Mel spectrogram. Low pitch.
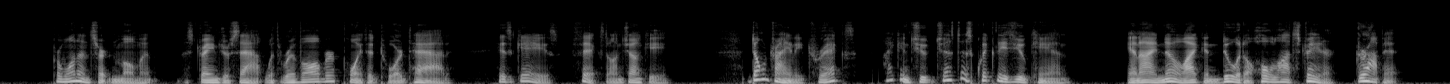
Yes: low, 100 Hz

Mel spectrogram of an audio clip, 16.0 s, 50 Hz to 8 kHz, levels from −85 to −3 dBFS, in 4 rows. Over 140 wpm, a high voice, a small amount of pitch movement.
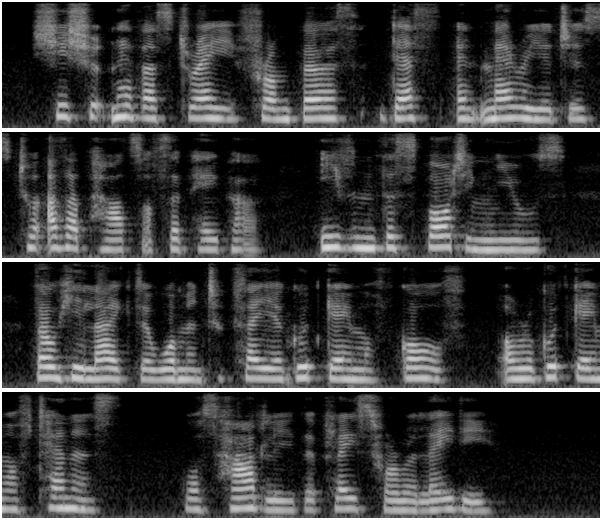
Yes: average, 165 wpm; high, 200 Hz; narrow, 2.1 semitones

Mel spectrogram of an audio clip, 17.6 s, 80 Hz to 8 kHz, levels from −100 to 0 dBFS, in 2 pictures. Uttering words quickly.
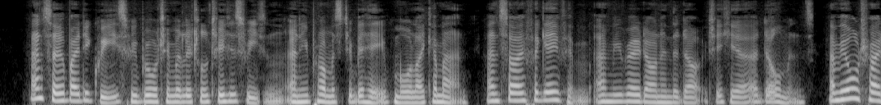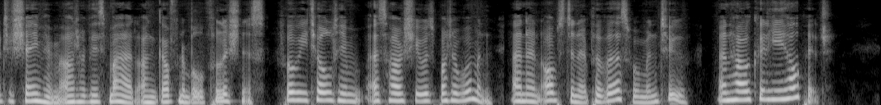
Yes: fast, 250 wpm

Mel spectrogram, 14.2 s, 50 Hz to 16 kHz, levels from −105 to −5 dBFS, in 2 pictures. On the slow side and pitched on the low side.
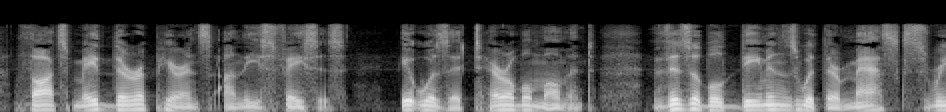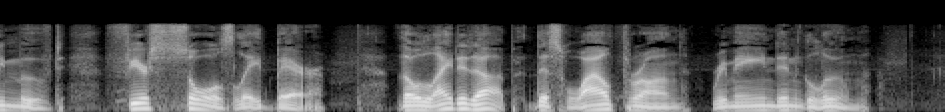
Yes: slow, 130 wpm; low, 100 Hz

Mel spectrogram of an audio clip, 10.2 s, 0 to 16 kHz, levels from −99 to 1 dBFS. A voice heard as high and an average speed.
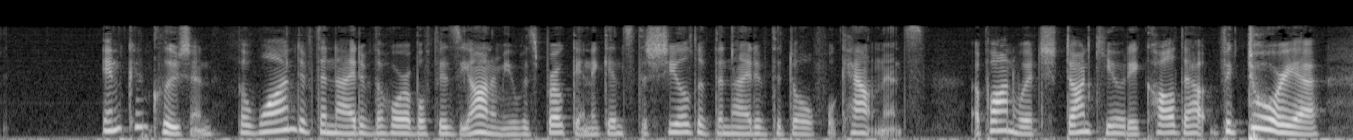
Yes: high, 195 Hz; average, 175 wpm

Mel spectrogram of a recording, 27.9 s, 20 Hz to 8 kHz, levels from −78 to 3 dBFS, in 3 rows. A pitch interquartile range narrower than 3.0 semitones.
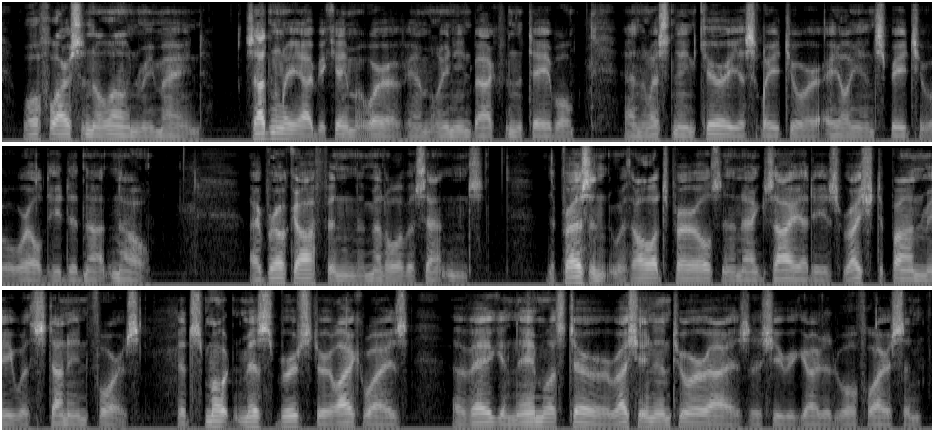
Yes: narrow, 2.4 semitones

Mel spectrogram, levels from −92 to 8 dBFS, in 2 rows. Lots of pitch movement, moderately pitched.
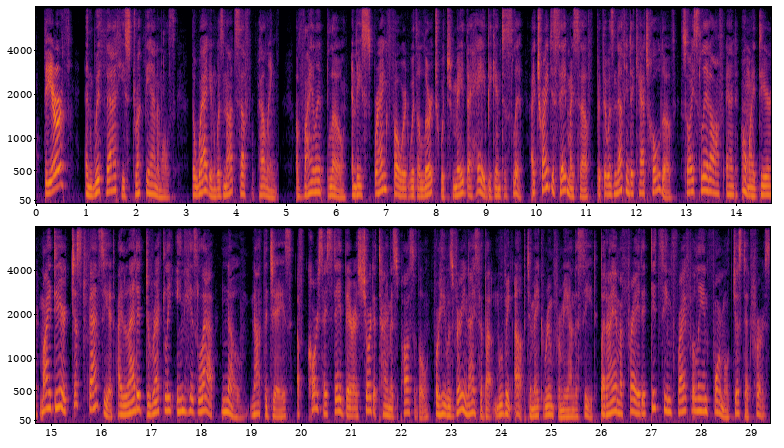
Yes: wide, 7.0 semitones; medium, 145 Hz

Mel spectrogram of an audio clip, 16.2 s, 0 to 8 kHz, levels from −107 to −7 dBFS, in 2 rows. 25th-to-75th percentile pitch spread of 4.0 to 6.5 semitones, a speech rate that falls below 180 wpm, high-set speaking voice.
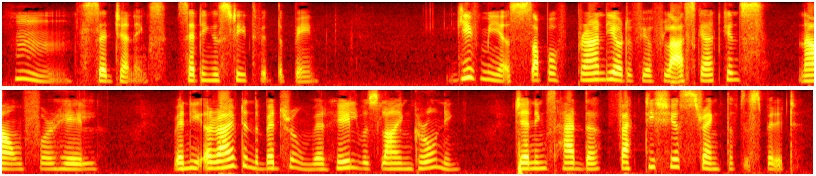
No: average, 2.9 semitones; average, 155 wpm; high, 210 Hz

